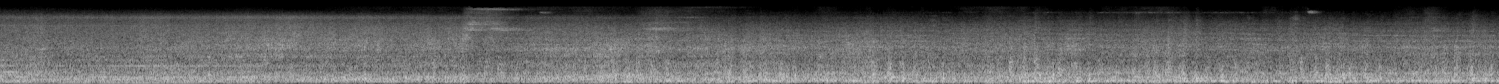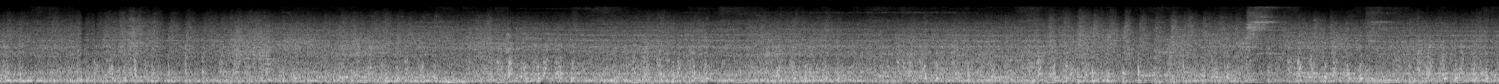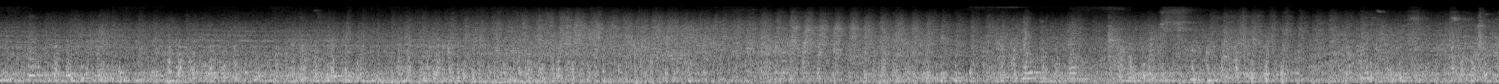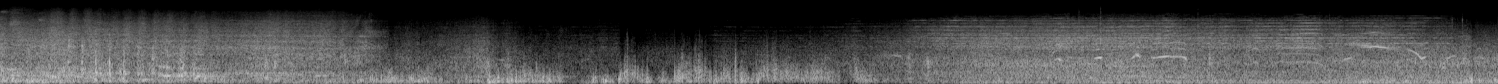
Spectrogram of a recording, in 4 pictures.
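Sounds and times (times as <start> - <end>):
train wheels rumbling on rail: 0.0 - 59.9
clickety-clack over rail joints: 3.5 - 48.9.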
